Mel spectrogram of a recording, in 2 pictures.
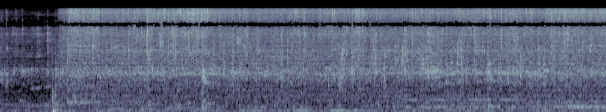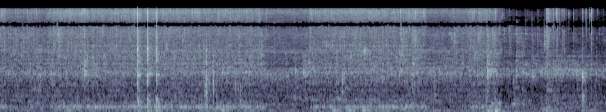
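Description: Bathroom sink tap turned on about a second in and left running into the basin, stopping near the end. A few sharp knocks and clicks around the sink come through midway and again shortly before the water stops.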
